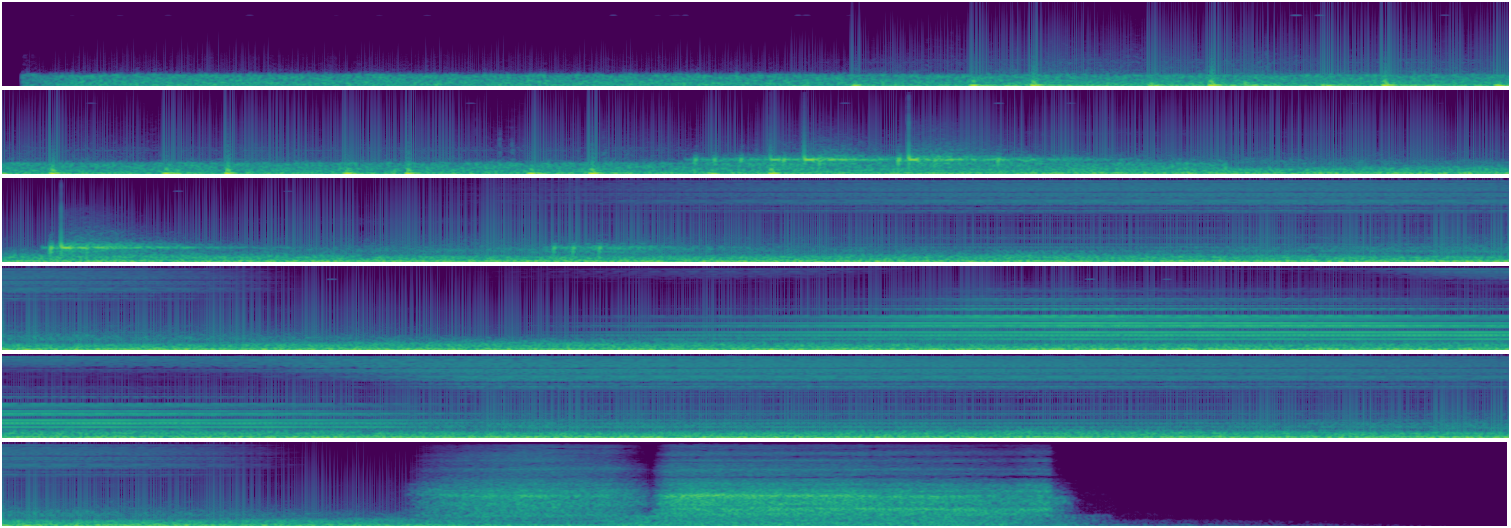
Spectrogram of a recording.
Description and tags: SoundTrek - SGTG (mid term sample)
Soundscape of the space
